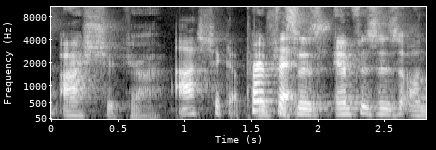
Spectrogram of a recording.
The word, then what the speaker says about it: Ashika: me how it's pronounced it's ashika my first name is ashika so my practice name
